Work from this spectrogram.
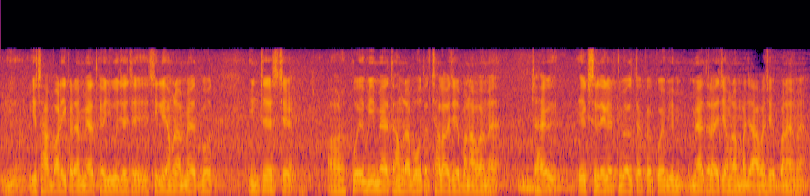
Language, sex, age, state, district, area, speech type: Maithili, male, 30-45, Bihar, Purnia, rural, spontaneous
